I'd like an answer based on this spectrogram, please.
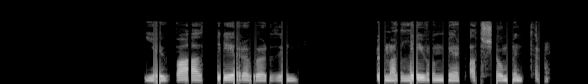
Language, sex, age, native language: Icelandic, male, 14, Icelandic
